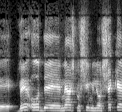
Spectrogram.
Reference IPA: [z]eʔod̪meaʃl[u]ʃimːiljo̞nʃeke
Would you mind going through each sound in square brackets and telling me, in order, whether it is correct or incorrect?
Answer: incorrect, incorrect

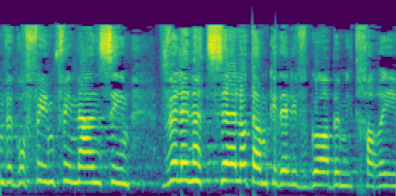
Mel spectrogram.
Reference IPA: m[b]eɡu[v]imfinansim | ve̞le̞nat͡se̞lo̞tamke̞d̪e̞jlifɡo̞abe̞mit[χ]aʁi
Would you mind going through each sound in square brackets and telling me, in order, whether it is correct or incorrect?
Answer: incorrect, incorrect, correct

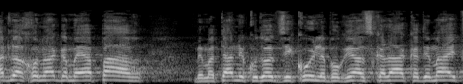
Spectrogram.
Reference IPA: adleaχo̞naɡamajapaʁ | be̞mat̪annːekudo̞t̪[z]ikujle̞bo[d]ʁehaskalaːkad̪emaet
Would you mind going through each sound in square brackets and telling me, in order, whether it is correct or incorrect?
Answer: correct, incorrect

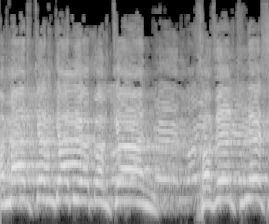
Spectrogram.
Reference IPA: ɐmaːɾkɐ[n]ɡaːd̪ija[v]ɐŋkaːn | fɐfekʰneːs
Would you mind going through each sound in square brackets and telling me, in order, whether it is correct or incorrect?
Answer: correct, incorrect

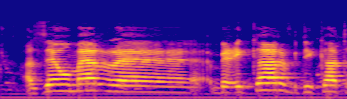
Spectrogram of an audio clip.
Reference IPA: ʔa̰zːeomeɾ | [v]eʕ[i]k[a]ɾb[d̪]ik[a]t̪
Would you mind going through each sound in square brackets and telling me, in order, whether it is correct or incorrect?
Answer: incorrect, correct, correct, correct, correct

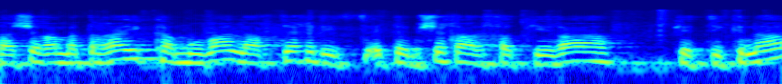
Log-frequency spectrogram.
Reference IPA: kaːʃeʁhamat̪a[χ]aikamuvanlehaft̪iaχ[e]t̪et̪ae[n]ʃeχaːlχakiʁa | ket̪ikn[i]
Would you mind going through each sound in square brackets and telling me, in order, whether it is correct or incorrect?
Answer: incorrect, correct, incorrect, incorrect

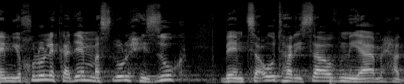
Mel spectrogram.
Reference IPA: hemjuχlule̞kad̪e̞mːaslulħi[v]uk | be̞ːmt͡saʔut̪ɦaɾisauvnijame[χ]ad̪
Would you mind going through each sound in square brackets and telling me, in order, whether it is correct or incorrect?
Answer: incorrect, incorrect

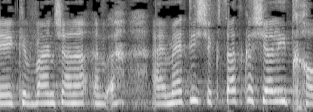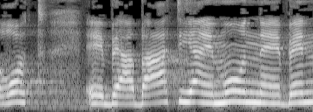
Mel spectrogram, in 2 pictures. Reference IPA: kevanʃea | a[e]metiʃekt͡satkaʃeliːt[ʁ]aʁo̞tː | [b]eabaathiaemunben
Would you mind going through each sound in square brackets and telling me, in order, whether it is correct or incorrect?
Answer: correct, incorrect, correct

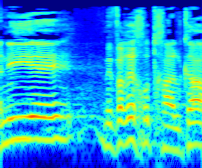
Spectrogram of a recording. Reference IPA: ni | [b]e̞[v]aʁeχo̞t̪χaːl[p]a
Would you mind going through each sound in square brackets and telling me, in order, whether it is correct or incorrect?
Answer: incorrect, correct, incorrect

